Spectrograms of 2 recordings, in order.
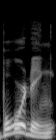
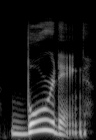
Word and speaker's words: boarding: And boarding is when people start getting on the plane. Pronunciation tip. Boarding, boarding, not boarding. Clear or sound.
